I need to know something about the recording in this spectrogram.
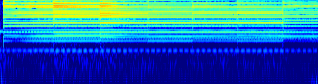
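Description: A bronze triangle is struck repeatedly at a steady pace, about twice per second, its bright, shimmering metallic ring sustaining between hits, clear with no voices.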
